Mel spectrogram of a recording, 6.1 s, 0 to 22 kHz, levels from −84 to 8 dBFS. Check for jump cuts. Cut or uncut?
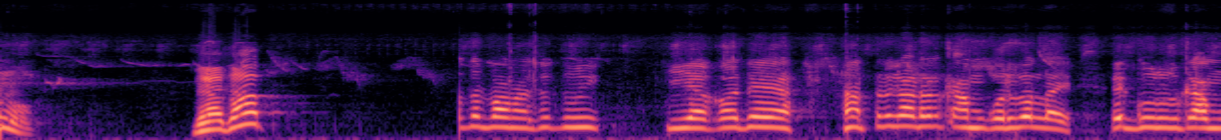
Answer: cut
